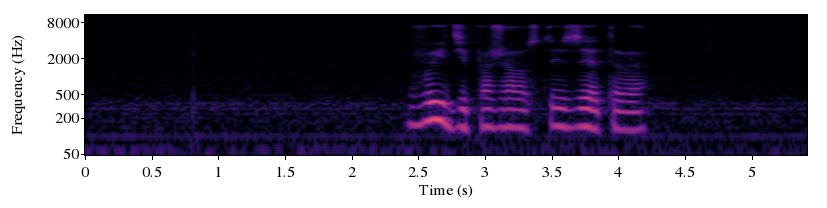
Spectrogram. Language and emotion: Russian, neutral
